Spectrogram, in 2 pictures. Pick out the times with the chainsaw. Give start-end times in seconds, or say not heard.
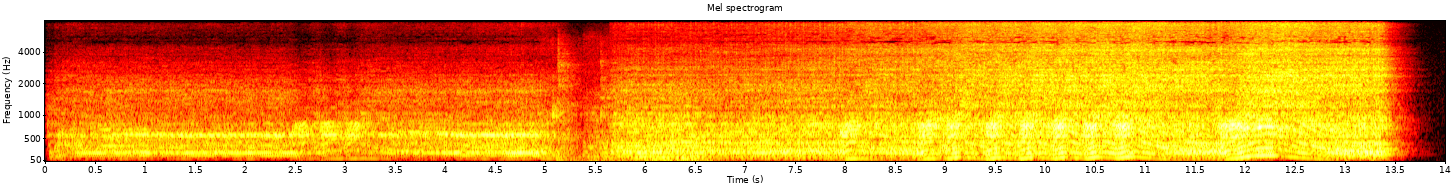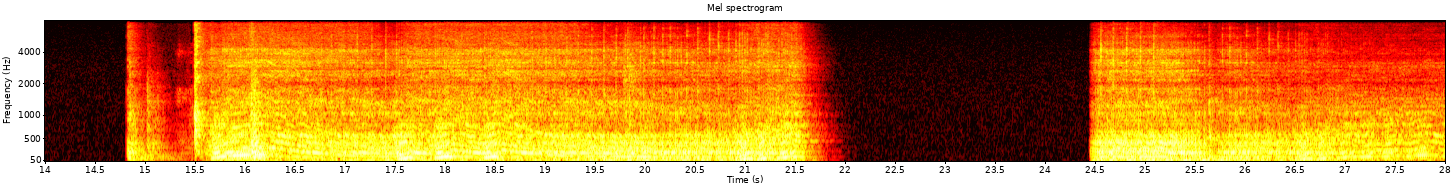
0.0-13.4, 15.6-21.6, 24.4-27.9.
